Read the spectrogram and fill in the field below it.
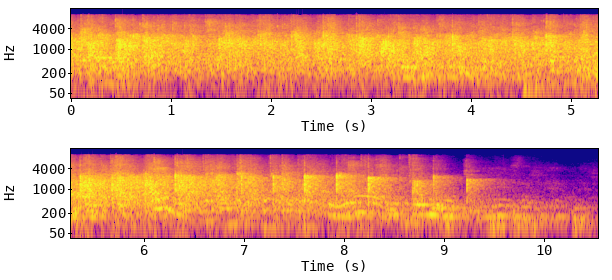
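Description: An audience applauds loudly in an echoing hall, and the applause dies away.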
